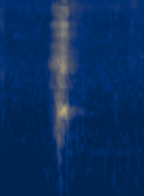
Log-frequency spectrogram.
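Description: One brief, sharp voiced gulp consistent with a single hiccup.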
